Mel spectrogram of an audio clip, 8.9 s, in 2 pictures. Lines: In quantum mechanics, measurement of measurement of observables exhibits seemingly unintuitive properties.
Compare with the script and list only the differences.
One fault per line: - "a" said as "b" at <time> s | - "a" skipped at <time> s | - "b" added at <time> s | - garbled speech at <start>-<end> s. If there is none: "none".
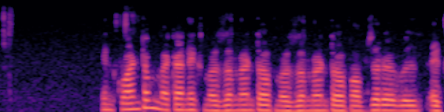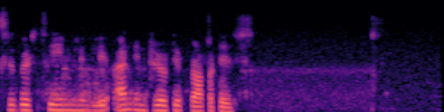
none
